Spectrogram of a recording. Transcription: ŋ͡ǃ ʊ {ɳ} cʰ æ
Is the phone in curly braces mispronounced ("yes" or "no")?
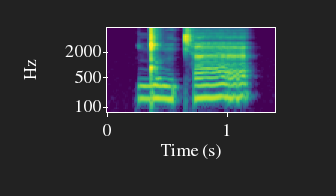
yes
